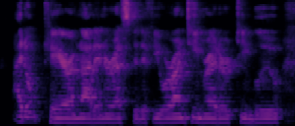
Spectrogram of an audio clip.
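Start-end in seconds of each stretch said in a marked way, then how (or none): none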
